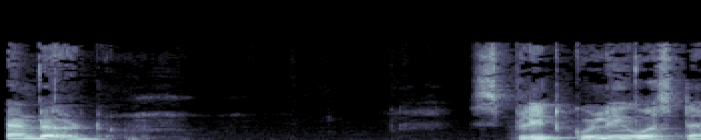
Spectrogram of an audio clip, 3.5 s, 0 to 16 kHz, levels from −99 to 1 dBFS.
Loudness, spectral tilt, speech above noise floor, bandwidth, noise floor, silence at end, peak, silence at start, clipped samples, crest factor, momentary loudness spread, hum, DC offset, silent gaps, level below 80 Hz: -19 LUFS; -5 dB/octave; 63 dB; 11.5 kHz; -82 dBFS; 0 s; -4 dBFS; 0.05 s; under 0.1%; 18 dB; 15 LU; none; under 0.1%; none; -60 dBFS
